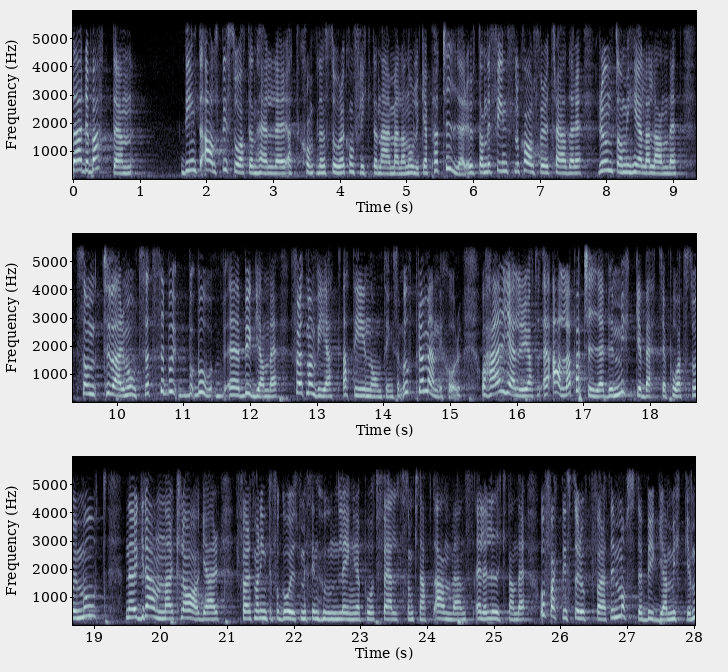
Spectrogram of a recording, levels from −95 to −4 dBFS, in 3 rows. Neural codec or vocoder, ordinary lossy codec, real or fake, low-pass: none; none; real; 5.4 kHz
